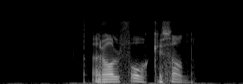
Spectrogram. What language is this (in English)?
Swedish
